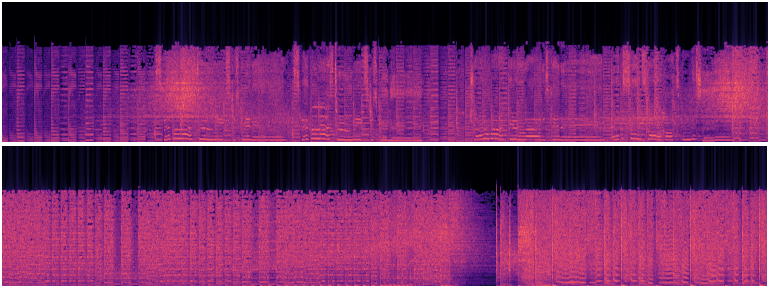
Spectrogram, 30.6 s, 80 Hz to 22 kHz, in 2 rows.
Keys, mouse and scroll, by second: 2.3 click, 3.9-6.0 drag, 6.0 KP_7, 8.1 KP_7, 10.4 click, 14.7-18.3 drag, 24.7-30.6 drag.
